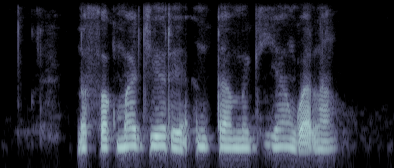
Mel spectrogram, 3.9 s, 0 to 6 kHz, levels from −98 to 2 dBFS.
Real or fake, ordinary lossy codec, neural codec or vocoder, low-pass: real; Opus, 32 kbps; none; 5.4 kHz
